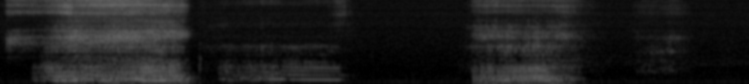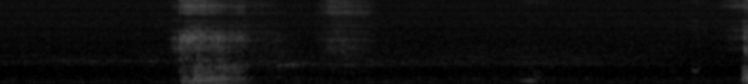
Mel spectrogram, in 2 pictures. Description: Snoring man strikes again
